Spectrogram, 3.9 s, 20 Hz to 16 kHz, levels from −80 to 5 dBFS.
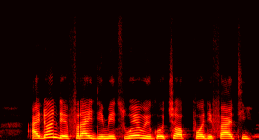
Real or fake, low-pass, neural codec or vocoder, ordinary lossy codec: fake; 14.4 kHz; autoencoder, 48 kHz, 128 numbers a frame, DAC-VAE, trained on Japanese speech; none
